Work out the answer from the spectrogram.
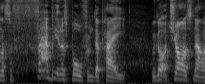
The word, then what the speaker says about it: Depay: from there pinho mate I must remember to call him depay because that is actually his pronunciation I have no idea why for so many years I've called him the pay it's just the way it's spelled I suppose and a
